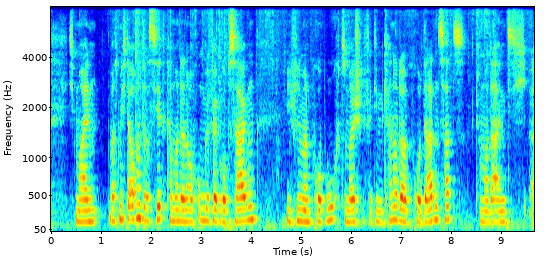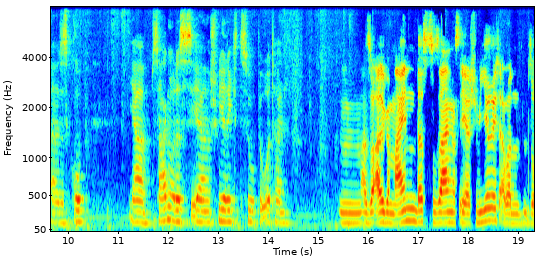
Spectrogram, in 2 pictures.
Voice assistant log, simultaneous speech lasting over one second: none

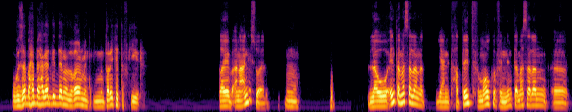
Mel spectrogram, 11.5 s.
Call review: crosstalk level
none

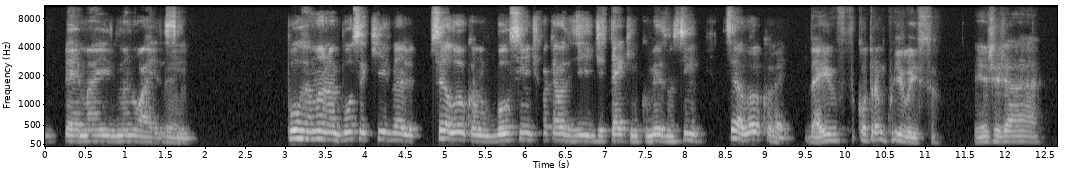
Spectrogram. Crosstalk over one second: none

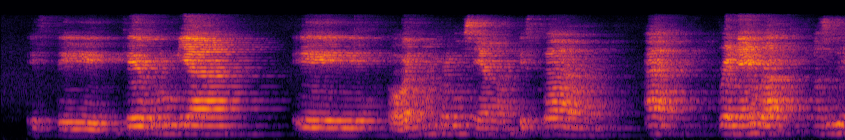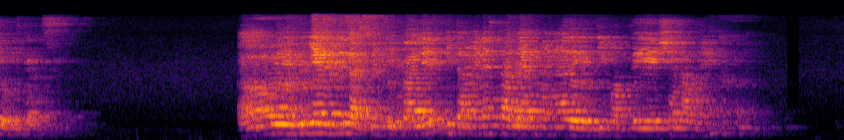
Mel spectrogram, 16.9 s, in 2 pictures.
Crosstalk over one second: present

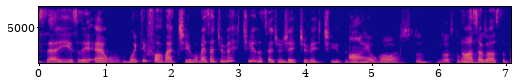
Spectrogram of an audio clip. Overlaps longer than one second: none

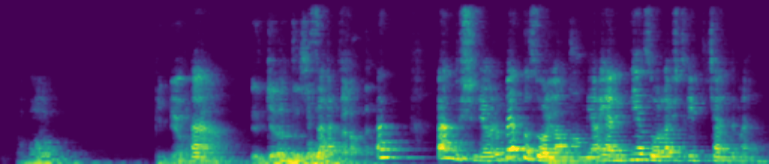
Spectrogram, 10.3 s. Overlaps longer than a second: none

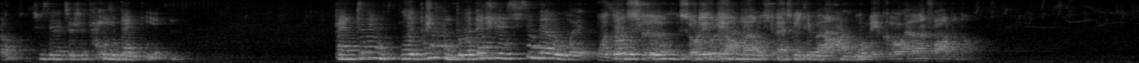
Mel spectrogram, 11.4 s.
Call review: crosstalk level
present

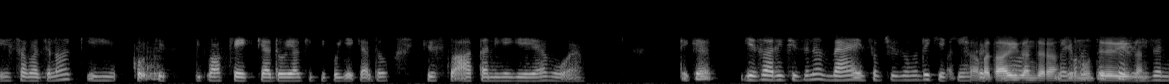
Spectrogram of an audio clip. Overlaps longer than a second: present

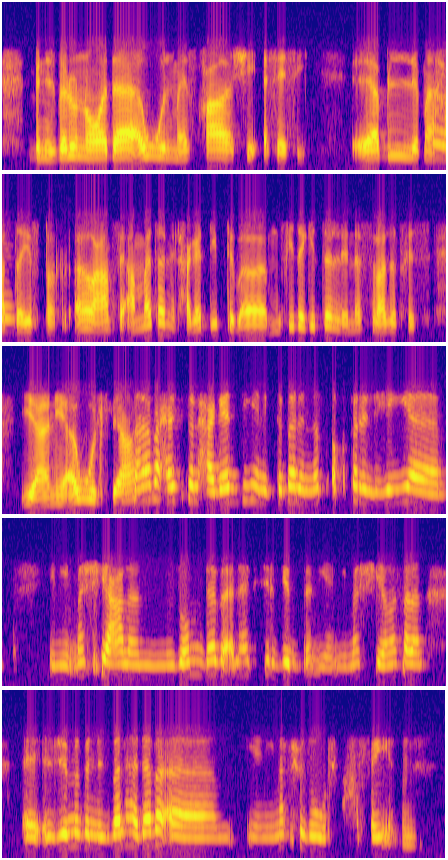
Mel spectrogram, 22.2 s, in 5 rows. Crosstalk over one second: none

